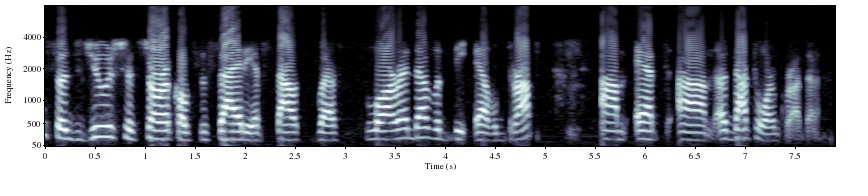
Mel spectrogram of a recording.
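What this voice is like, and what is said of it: Speaks with an accent. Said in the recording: “with my accent sounds somewhat confusing”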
